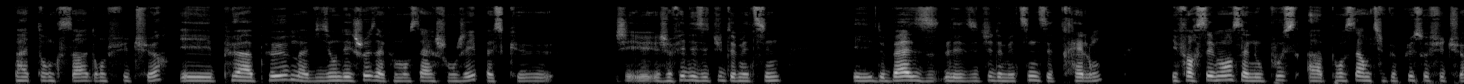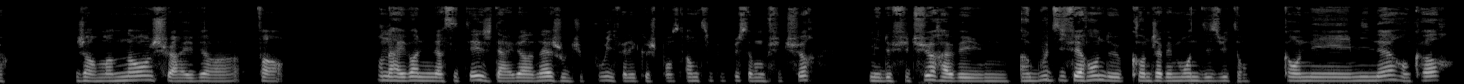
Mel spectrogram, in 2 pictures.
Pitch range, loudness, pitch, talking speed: 160-185 Hz, -31 LUFS, 170 Hz, 210 wpm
